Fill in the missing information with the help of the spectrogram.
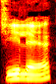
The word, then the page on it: jile'g: Mi'gmaq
